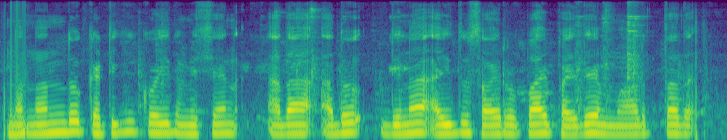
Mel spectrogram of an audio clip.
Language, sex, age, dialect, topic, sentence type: Kannada, male, 18-24, Northeastern, banking, statement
